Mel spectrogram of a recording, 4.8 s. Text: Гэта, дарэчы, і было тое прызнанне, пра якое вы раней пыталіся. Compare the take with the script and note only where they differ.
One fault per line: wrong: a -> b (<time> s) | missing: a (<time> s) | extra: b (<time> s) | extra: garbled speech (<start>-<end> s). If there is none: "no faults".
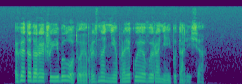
no faults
